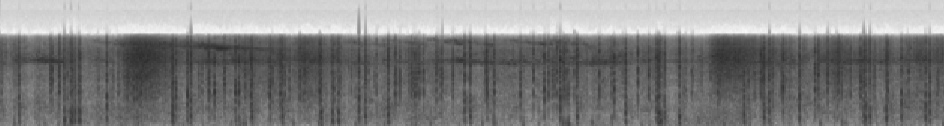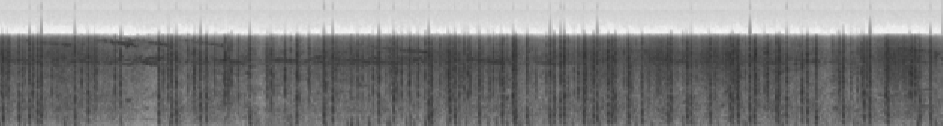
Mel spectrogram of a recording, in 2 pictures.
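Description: Fireworks bang and crackle in rapid bursts.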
